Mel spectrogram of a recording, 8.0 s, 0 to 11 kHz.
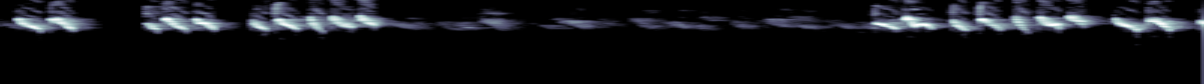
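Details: Recorded 29 August 2021, a white-rumped shama called puteh raja opens with quick bursts of loud, falling chirps, drops into several seconds of soft, subdued twittering, then returns to strong rapid chirping.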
